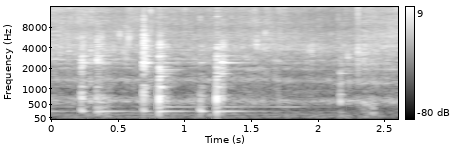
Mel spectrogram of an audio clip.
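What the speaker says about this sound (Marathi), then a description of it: "हिरवी मिरची जी आहे ना ती टाकून घेऊया." Green chilies drop into hot oil with bay leaf and a small cinnamon piece for village-style phodnicha bhaat, giving a handful of brief spattering crackles and pops, close and fairly quiet, fading toward the end.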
